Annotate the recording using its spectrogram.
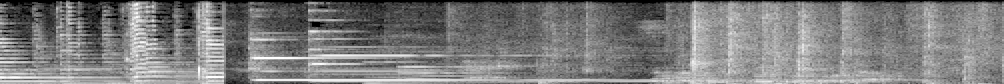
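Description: A short plucked-string music sting, cut off about a second and a half in, then a doorbell chime: several ringing tones struck one after another that fade over about two and a half seconds. Room noise and voices follow near the end.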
